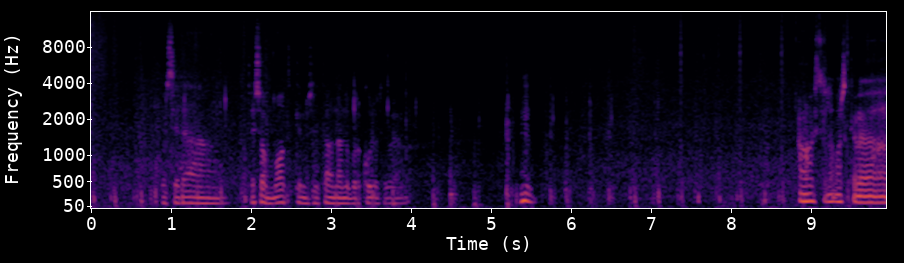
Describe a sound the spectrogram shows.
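A man talks with animation into a microphone, close up.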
